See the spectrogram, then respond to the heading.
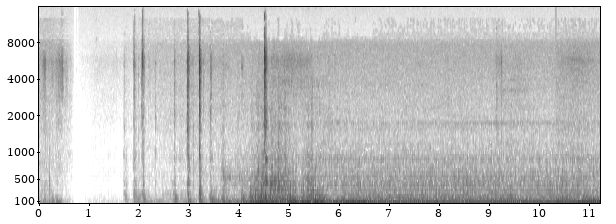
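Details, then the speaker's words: Mercedes CLA 200d diesel starting up with no check engine light: a few clicks, then a rough, loud, prominent rattle that settles into a low idle. Flywheel rattle at start-up and low rpm. "you there is no check engine light but it has a very weird and prominent rattle"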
